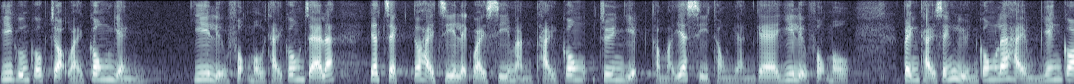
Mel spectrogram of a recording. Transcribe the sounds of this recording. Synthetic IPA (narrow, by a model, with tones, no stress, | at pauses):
jiː˥kuː˨˥nkʊ˨˥k̚t͡sɔ̰ː˧k̚wʔɐ˨˩jkʊ˥ŋjɪ˨˩ŋ | jiː˥liː˨˩wfʊ˨k̚mo˨˧wt̪ʰɐ˨˩jkʊ˥ŋt͡sɛː˨˦lɛː˥ | jɐ˥t̚t͡sɪ˨k̚t̪o˥wɦɐ˨jt͡siː˧lɪ˨k̚wɐ˨jsiː˨˧mɐ˨˩nt̪ʰɐ˨˩jkʊ˥ŋt͡ʃyː˥njiː˨p̚t̪ʰʊ˨˩ŋmaː˨˩jɐ˥t̚siː˨t̪ʰʊ˨˩ŋjɐ˨˩nkɛː˧jiː˥liː˨˩wfʊ̰˨k̚mo˨w | pɪ˨ŋt̪ʰɐ˨˩jsɪ˨˥ŋɥyː˨˩nkʊ˥ŋlɛː˥ɦɐ˨jm̩˨˩jɪ˥ŋkɔː˥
